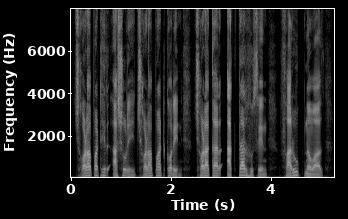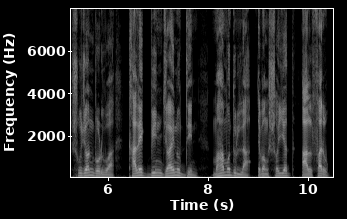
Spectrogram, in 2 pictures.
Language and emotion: Bengali, neutral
